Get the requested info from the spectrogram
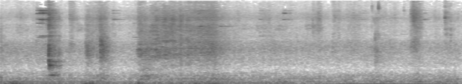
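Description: Kitchen handling at a countertop blender: a couple of sharp knocks on the plastic jug in the first second and a half, then a soft rush about two seconds in as flour is tipped into the jug, with a few faint ticks later over a low steady hum.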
